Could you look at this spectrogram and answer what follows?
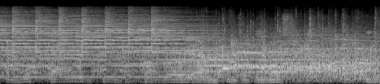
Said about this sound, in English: I guess the opening bell here from the stock exchange.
